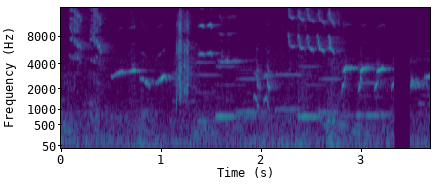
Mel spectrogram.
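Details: Actively singing flowerpecker giving high, thin chirps, short rising whistles and quick stuttered trill series, closing with clipped repeated notes before a brief dropout; steady low background hum.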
